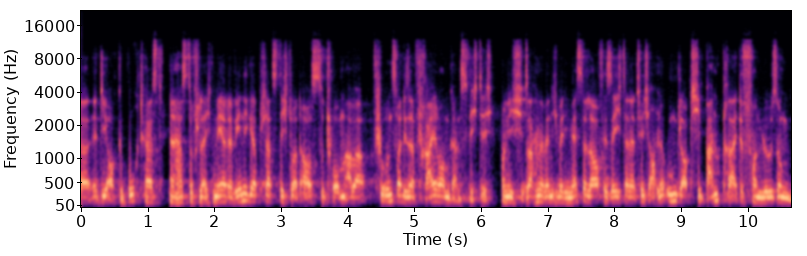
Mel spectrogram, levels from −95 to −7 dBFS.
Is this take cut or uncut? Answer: uncut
